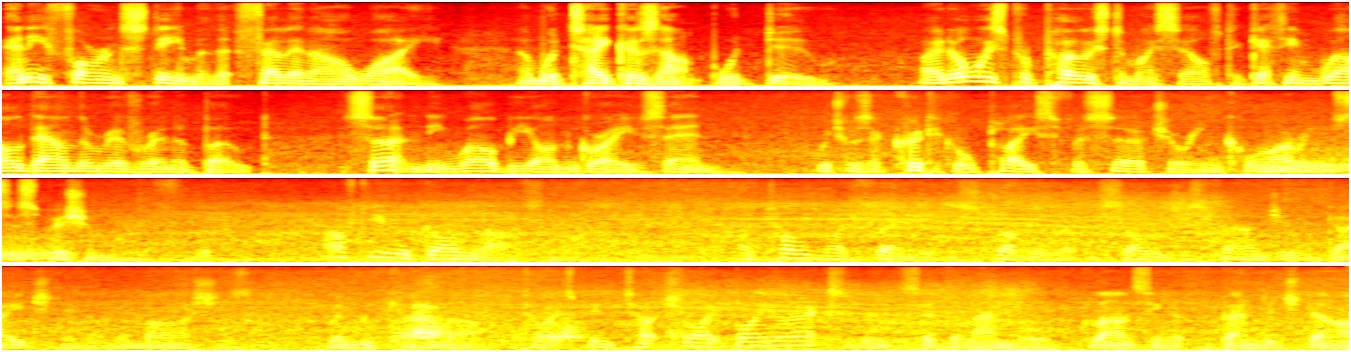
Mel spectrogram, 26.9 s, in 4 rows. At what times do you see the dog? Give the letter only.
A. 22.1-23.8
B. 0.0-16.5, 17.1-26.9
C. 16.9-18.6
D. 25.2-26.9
A.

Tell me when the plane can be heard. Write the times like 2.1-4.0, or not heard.
12.9-26.9.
